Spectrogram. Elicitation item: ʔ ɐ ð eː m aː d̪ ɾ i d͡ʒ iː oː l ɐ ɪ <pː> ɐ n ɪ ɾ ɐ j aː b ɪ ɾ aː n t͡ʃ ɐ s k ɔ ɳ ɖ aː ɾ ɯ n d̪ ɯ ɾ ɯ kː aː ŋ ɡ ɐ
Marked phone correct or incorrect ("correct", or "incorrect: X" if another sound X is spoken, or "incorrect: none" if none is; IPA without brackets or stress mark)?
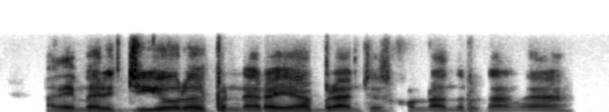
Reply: correct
